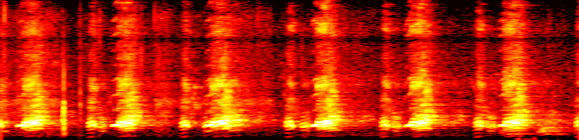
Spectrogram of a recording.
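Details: Guineafowl sounding behind Leghorn chickens, giving paired harsh, rasping cries in pulses about every three quarters of a second, with a short low thud near the end.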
